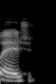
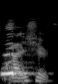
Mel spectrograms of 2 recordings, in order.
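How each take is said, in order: First: It is said halfway between Brazilian and American. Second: It is said with an American English accent. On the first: "fico no meio termo e falo Ejo" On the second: "se eu estivesse nos Estados Unidos eu falaria Azure"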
